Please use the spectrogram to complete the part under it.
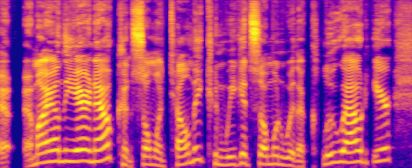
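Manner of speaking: mock, heavy, biting sarcasm. Retelling Bobby the Brain Heenan yelling at technical staff: sarcastic Bobby Heenan impression. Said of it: "he's being super sarcastic".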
